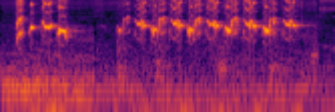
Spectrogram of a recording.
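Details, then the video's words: Sooty-headed bulbul (kutilang), a prolific 'gacor' singer full of 'isian', mimicked notes of other birds, used as a master tutor for young and adult bulbuls: short bright chirps, then a run of quick looping warbled notes, faint low hum behind. "Suara Burung Kutilang Gacor Full ISIAN MEWAH"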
